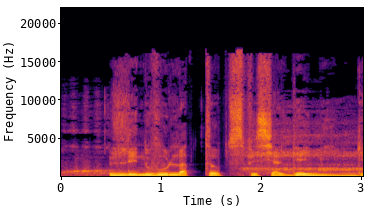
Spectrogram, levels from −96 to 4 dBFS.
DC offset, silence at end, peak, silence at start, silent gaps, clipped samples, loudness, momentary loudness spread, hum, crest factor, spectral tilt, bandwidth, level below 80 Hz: under 0.1%; 0 s; 0 dBFS; 0 s; none; under 0.1%; -14 LUFS; 6 LU; none; 14 dB; -5.5 dB/octave; 16.5 kHz; -54 dBFS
